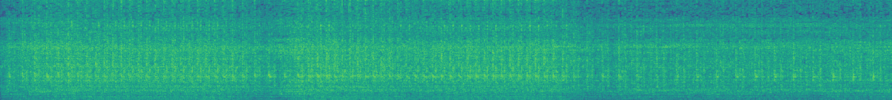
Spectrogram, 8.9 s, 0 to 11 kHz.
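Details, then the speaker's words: 1976 Postal Jeep parked for years, idling after revival: steady idle with a sharp, even knock about four a second over valve-train clatter; no oil pressure on the gauge, little smoke, owner suspicious of oil supply; engine knock at idle, cause unconfirmed. "You can hear valve train. You can hear a lot of things. It's a shame, it runs so good."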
